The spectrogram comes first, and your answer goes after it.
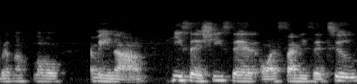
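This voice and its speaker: In an American accent, a woman speaks with a somewhat breathy voice. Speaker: internet radio host. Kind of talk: motivational business talk. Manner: animated.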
